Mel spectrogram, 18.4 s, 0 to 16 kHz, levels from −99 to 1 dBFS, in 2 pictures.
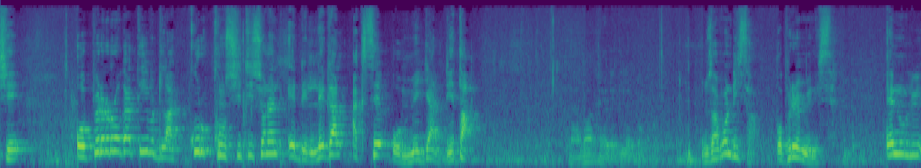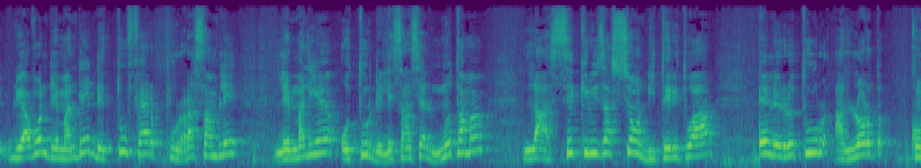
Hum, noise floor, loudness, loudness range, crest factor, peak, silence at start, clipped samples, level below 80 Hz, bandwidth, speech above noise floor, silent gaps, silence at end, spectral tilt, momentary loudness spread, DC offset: none; -48 dBFS; -29 LUFS; 5 LU; 18 dB; -12 dBFS; 0 s; under 0.1%; -64 dBFS; 14 kHz; 19 dB; none; 0 s; -5 dB/octave; 16 LU; under 0.1%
